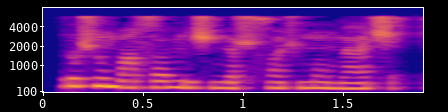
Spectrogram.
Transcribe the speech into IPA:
ɾo˦ʃõ˦ba˨sˤo˨˦ mi˨ʃŋø˨ʃ sˤõ˨ʃ mõ˨bã˨ʃ

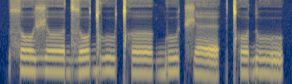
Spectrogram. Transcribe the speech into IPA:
so ʒɤːd͡zoɡ͡ǀuː ǀʰɤːɡ͡but͡ʃɛ | ǀʰoɗu

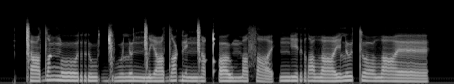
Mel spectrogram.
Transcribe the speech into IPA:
ǀɛdˤu ŋoːruːɡ͡ǀuːlɯ ŋ͡ǀiːdˤuɡeŋ͡ǀi qʼuːmesˤe | ŋirʌ ðˤiːlɯtoː ðˤɛː

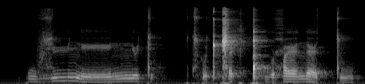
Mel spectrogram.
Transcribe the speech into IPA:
puvzyː neːnːøt | t͡sʼotǁækǃʰuħæːn æ tːu

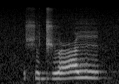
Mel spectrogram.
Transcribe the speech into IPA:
ʃəd͡ʒø ʕe

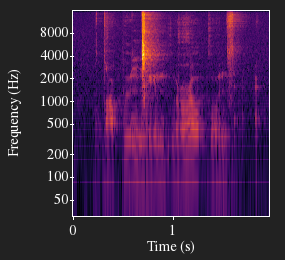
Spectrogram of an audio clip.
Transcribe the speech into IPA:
dˤu˩pɯ˥˩ŋ͡ǀe˩˥ mbu˩ʕo˥ko˩ nzæ̰˩˥

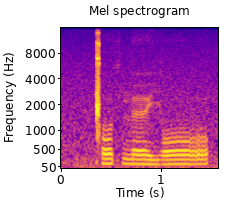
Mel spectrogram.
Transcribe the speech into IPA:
ǁoθŋɘː joː

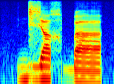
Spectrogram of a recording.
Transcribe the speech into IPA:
d͡ʑa˧χɓa˩

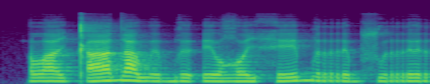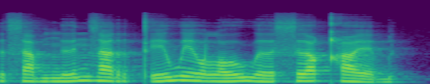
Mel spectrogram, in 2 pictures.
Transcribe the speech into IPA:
lˠai̯kʼada wɘbɘʔeu̯ ʁʷei̯hebər ɘbsʷərɘrsab ŋɘnzar tʼeweu̯ lˠo wə sə qʰɛb

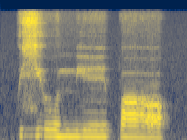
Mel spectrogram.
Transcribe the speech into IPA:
zʲomʲeːpɒ

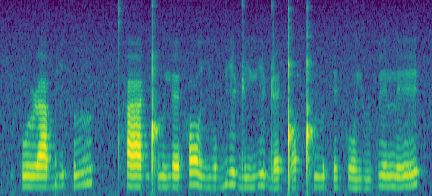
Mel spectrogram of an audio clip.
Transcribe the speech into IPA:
hu ɭaɓihɯ | t̪ʰa ǃʼɯjɛhɔ ʎoɠi ɖiji ɖɛɡ͡ǃɔǃʰɯ hekojɯ ɓene

